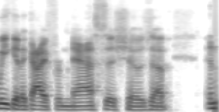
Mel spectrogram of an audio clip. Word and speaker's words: NASA: get a guy from NASA shows up and they pronounce it like Nassau right right that's how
